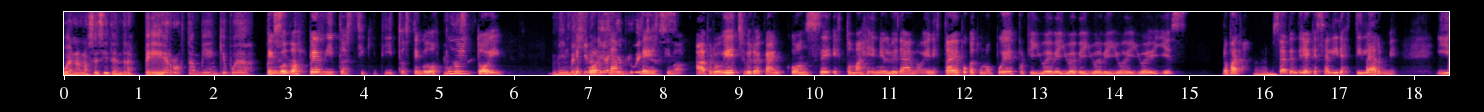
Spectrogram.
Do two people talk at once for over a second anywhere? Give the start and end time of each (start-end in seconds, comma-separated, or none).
6.7-8.2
